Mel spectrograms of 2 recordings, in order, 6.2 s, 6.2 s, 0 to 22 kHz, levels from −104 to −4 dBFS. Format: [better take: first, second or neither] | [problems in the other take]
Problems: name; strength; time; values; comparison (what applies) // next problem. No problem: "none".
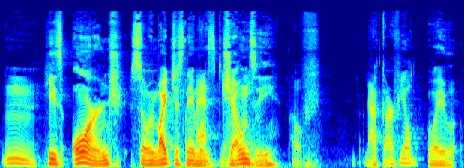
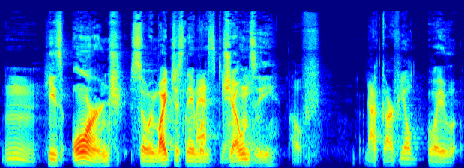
first | thin; very; fading below 400 Hz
